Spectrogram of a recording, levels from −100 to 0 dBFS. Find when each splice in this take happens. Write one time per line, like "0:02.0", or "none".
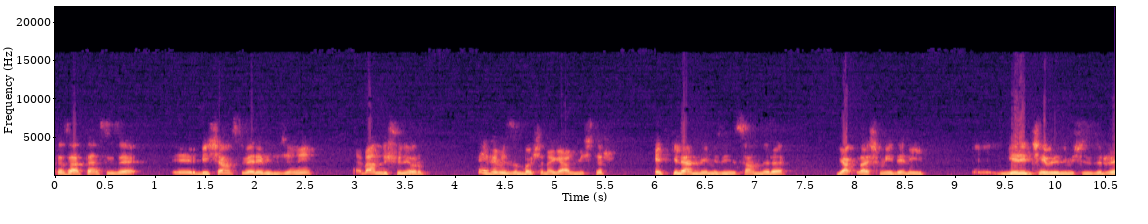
none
